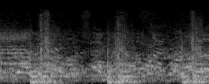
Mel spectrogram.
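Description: A crowd of voices chanting together loudly, with a low thud about every three-quarters of a second keeping a steady beat.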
